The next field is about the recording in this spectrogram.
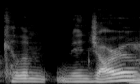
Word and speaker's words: Kilimanjaro: But he was training to climb Mount Kilimanjaro.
